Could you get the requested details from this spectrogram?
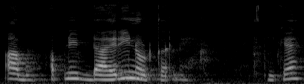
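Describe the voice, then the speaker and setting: Slow-spelling woman teacher with Pakistani accent. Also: fairly high pitch, steady tone. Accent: Pakistani Urdu. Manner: slow, spells words letter by letter and translates them; addresses pupils fondly as children. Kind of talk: online class lesson for young children.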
